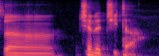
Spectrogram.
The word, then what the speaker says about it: Cinecittà: I always mispronounce it. Cinecittà? Does anybody know if that's right, the Italian? – I believe it's Cinecittà.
